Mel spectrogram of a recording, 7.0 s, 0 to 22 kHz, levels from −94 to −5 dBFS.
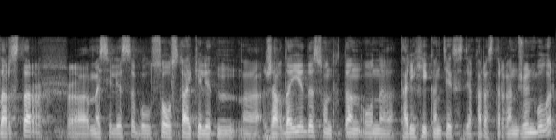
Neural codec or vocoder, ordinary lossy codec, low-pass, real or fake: none; none; 7.2 kHz; real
